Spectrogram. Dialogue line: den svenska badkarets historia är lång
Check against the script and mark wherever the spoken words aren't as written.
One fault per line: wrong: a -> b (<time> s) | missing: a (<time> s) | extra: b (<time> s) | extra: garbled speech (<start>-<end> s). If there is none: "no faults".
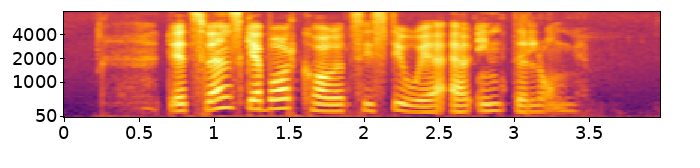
wrong: den -> det (0.7 s)
extra: inte (2.8 s)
